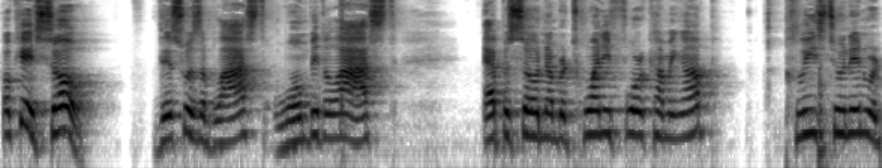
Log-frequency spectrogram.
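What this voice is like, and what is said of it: Hoarse, strained voice. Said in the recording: “You're losing your voice. ... my voice can't take much more of this. ... Yeah, I hear it. You're getting hoarse.”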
